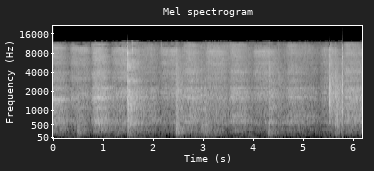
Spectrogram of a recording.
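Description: A woman panting hard through the mouth from heavy exertion, picked up close by a clip-on microphone on her chest, with a few sharp knocks near the end.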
